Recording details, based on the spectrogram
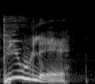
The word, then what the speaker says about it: Beaulieu: Or Bule, which is spelled B-E-A-U-L-I-E-U. There's a suburb in Forwell, in sort of Midrand, called Bule.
